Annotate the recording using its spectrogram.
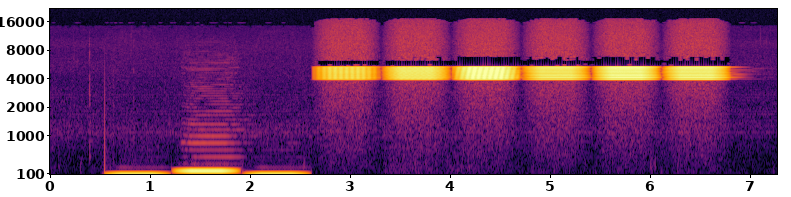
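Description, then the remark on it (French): A series of steady pure tones for a pitch perception demonstration: three low hums alternating in pitch, then six evenly spaced beeps at a single high pitch, clean with brief gaps and no voices. “Alors d'abord les sons purs, puis nous allons à ces sons.”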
